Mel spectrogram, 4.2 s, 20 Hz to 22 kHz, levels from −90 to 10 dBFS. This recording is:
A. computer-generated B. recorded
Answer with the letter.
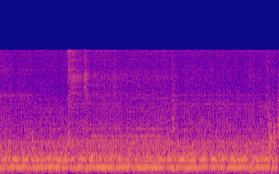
A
